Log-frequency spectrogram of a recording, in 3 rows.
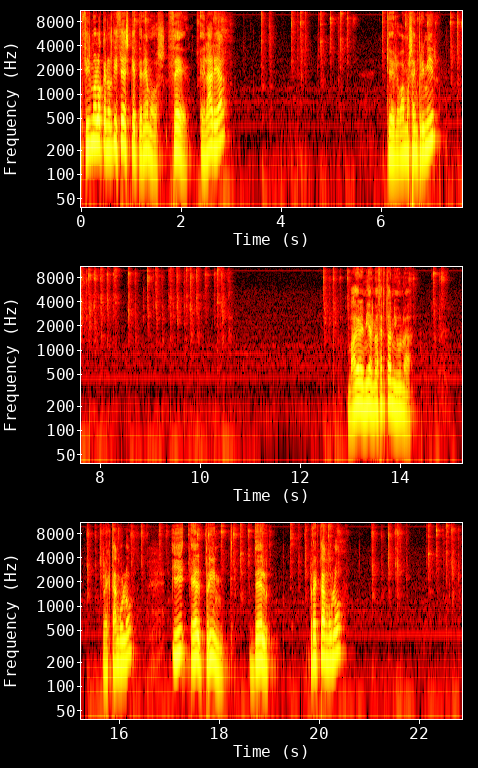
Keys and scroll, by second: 10.3 typing, 18.3-22.8 typing.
